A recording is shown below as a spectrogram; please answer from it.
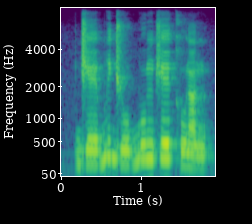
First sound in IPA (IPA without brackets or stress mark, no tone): d͡ʒ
